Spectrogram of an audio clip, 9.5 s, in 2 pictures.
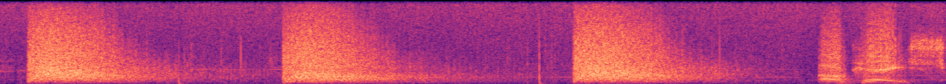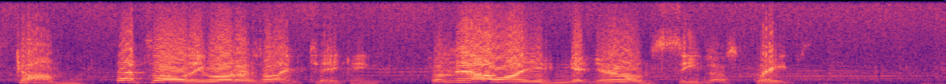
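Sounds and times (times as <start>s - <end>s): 
gunshots inside a supermarket: 0.0s - 4.0s
speech: 4.1s - 8.8s.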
